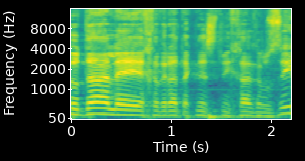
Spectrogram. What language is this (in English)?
Hebrew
